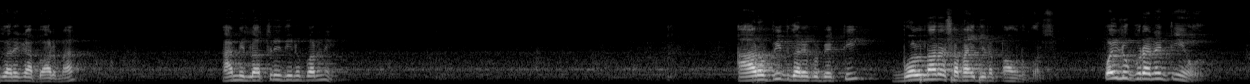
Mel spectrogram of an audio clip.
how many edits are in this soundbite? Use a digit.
0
